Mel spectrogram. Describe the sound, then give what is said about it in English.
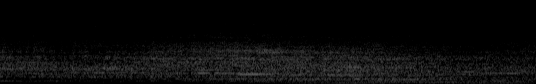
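A postman's van driving past, heard as a faint, steady engine and road rumble that swells gently around the middle and then eases off slightly. “There's somebody driving a postman's van around now.”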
